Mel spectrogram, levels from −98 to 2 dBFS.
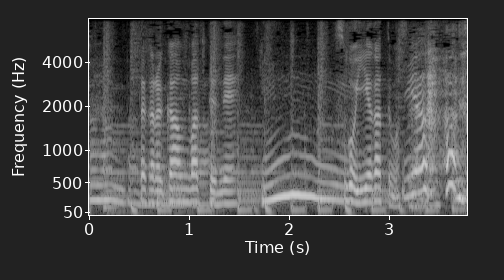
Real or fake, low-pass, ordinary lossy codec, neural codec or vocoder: real; none; none; none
